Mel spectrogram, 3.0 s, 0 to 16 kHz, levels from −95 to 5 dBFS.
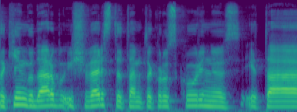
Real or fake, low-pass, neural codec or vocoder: real; 14.4 kHz; none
